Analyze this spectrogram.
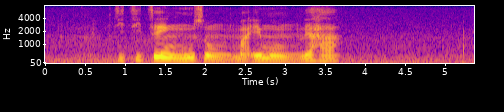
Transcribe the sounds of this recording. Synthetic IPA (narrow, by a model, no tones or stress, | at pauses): t͡sit͡sʼit͡sʼeŋ̩musoŋ̩maʔɪmoŋ̩lɪɦa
